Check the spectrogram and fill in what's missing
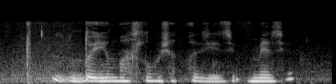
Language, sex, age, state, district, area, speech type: Kashmiri, male, 18-30, Jammu and Kashmir, Kulgam, rural, spontaneous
